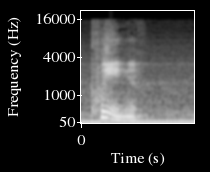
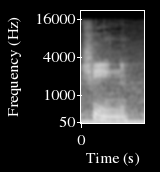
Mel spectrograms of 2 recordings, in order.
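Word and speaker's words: Qing: guiles well because if you write a queue in english i'm going to say something like queen and that is obviously not how you say ching right so and again i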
